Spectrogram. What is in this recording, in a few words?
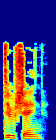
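"douching", British English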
